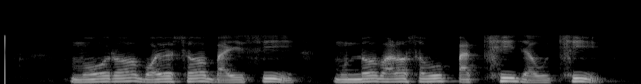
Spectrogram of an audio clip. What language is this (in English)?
Odia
